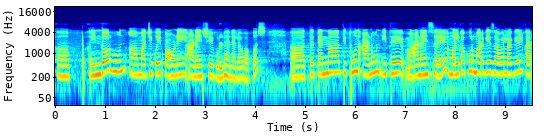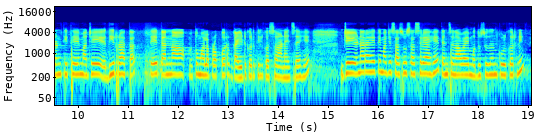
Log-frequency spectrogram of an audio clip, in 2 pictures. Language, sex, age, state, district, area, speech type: Marathi, female, 30-45, Maharashtra, Buldhana, rural, spontaneous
